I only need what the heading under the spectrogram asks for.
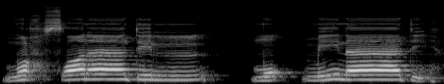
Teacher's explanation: میم کو آگے جو حمزہ اس کے سامنے لائیں گے، یہ حمزہ بشکل واو ہے، جھٹکا دیں گے ، میم کو نون سے ادا کریں گے، نون کے اوپر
